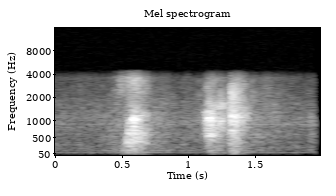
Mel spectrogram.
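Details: A French bulldog barks while playing, giving three short, gruff, throaty barks, the last two in a quick pair, with a faint room hush between them.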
